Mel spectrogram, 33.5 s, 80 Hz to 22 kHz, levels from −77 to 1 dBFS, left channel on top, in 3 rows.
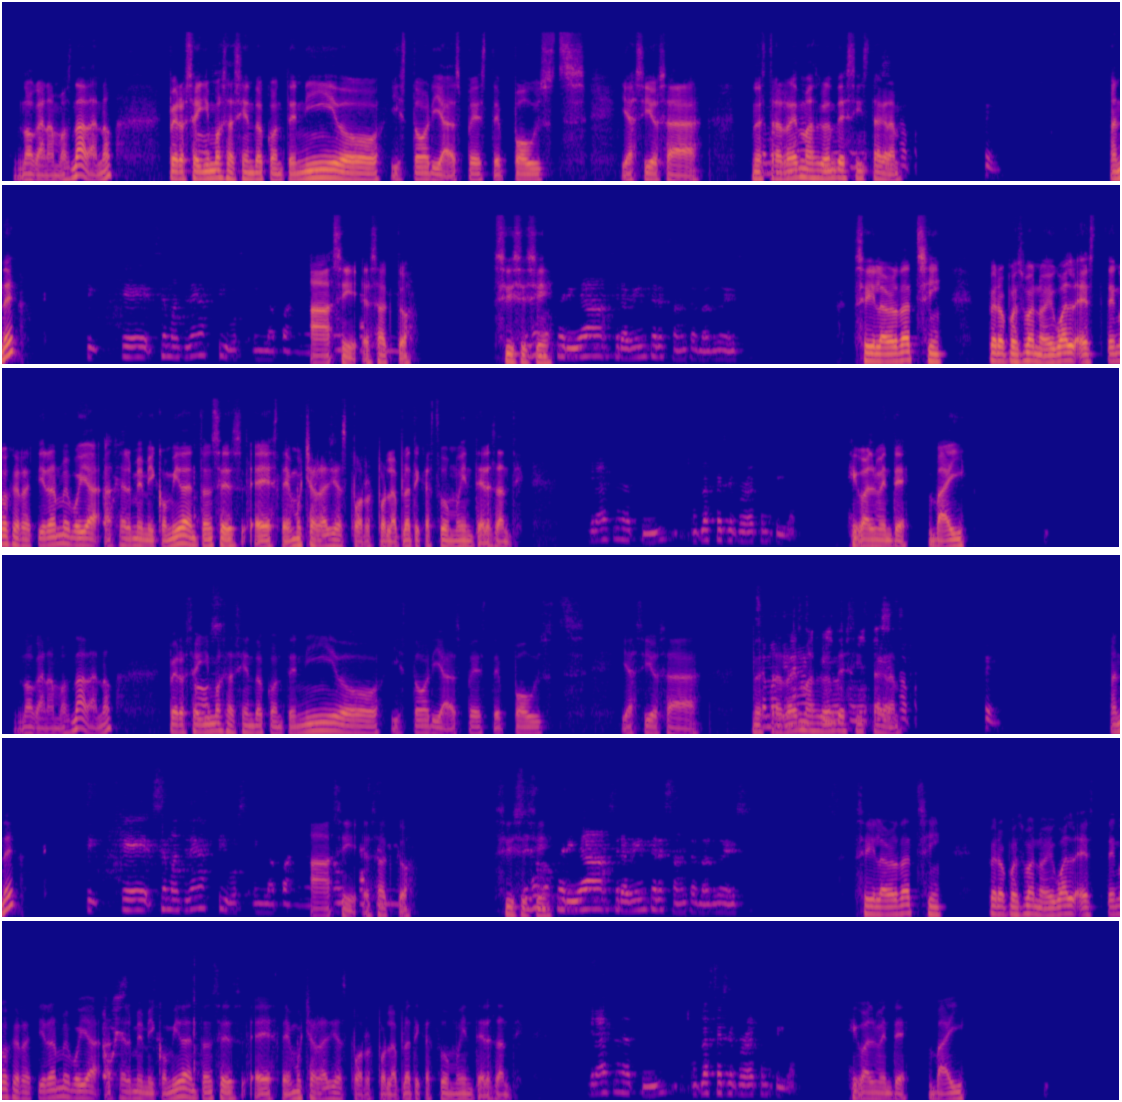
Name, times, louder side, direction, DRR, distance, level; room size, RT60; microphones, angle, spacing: voice 1, 0.1-7.0 7.5-9.0 11.1-11.4 14.3-15.3 16.1-16.7 19.7-27.5 30.8-32.0, left 7 dB, 65° left, 0.3 m, -32 dB
voice 2, 7.5-9.1 9.8-10.0 12.0-15.2 16.3-18.6 23.4-23.6 23.9-24.0 28.2-30.3, right 2 dB, 65° right, 2.5 m, -45 dB
head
